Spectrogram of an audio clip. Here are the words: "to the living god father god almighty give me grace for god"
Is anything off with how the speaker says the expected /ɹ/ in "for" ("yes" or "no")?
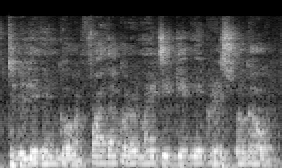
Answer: yes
